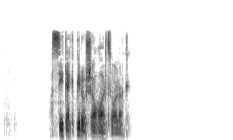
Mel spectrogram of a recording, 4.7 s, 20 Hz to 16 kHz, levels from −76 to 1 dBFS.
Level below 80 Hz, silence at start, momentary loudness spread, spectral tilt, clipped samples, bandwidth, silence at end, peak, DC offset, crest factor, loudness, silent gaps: -62 dBFS; 1.05 s; 14 LU; -2 dB/octave; under 0.1%; 8 kHz; 2.1 s; 0 dBFS; under 0.1%; 20 dB; -15 LUFS; none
